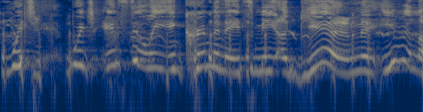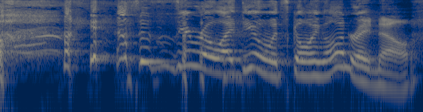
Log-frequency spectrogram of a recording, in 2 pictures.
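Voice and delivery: real laughter, voice breaking high; laughing. Real, not acted. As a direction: burst into laughter mid-sentence. Laughing at his own story.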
